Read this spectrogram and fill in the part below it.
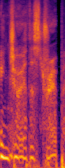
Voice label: enjoy this trip, spoken; Techno Trance Essentials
